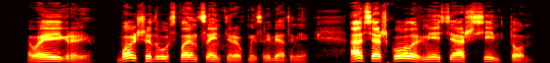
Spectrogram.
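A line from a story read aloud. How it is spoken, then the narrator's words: Joyful boasting. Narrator (Russian): Радостно похвастался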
